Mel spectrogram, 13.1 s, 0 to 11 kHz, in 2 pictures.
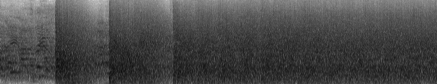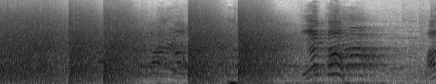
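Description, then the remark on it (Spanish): Loud, sustained bursts of gunfire from Civil Guards in the Spanish parliament chamber during the 23-F coup attempt, separated by brief pauses, with raised voices audible as the shooting tapers off near the end. “Automáticamente serían los disparos.”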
